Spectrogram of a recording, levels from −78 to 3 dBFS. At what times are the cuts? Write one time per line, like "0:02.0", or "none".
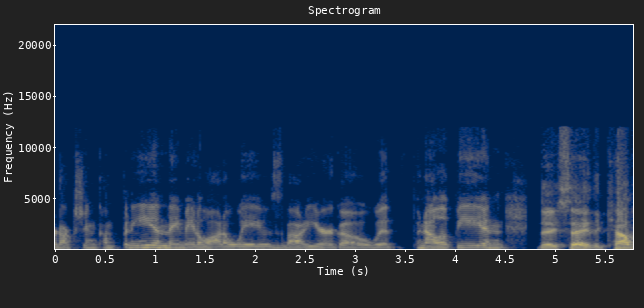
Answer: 0:04.6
